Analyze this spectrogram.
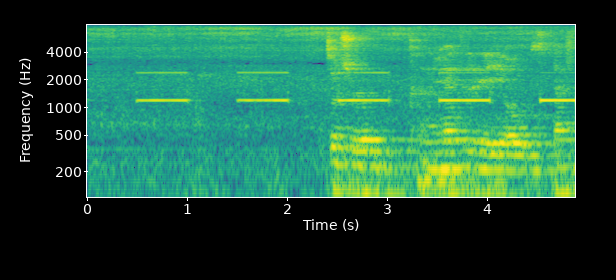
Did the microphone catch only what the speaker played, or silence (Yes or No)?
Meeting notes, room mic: No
